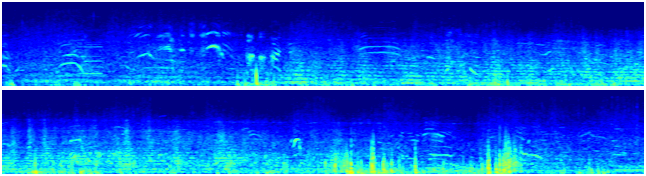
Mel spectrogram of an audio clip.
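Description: Young people shout and call out playfully in the distance.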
